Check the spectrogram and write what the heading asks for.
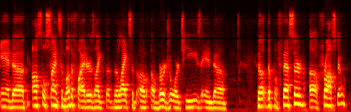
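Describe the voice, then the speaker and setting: High-voiced, husky man hosting a casual chat. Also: normal speed, lo-fi sound. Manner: informal, conversational, complimentary. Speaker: interviewer, host.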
